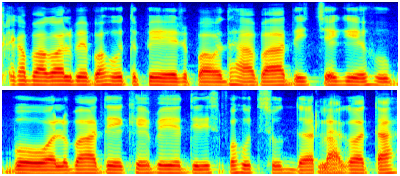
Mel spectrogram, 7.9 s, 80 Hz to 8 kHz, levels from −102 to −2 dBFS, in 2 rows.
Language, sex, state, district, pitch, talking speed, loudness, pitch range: Bajjika, male, Bihar, Vaishali, 125 Hz, 150 wpm, -15 LUFS, 125-135 Hz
